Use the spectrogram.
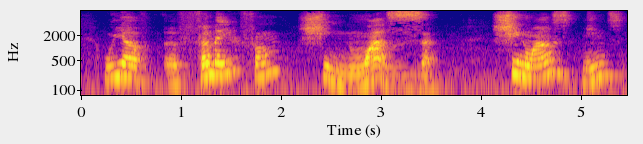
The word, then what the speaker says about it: chinoise: When it's for women, chinoise, we pronounce the final S when we don't pronounce the final I.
